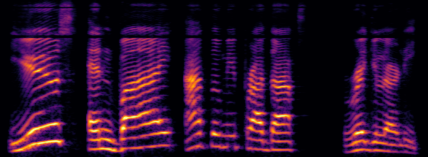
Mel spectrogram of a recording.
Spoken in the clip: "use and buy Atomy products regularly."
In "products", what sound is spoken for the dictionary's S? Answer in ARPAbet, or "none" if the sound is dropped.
S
